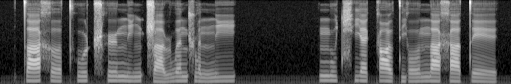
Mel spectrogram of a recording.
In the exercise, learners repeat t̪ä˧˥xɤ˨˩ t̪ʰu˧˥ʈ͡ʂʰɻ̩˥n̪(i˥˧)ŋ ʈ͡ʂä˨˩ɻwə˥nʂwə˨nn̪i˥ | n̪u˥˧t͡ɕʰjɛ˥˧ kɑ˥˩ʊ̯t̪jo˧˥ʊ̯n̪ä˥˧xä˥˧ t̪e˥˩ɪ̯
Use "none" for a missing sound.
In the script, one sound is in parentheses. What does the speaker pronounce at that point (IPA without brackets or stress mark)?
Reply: i˧˥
